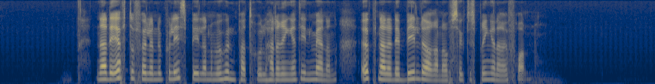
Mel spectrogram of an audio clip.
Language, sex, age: Swedish, female, 26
